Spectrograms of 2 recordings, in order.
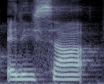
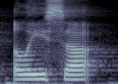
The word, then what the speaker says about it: Elissa: non lo so se dici il mio nome in francese tipo Elisa o in inglese Elisa o all'italiana Elissa per me è sempre uguale. Infatti, mia madre mi ha chiamato così per quello, perché è facile da pronunciare in tantissime lingue ehm, e non mi dà fastidio.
